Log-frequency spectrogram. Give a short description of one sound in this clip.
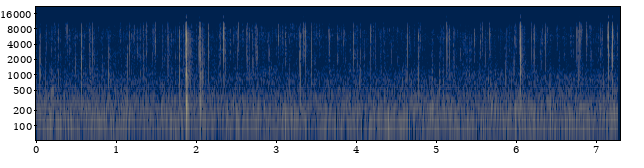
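A fire crackles and pops close by.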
